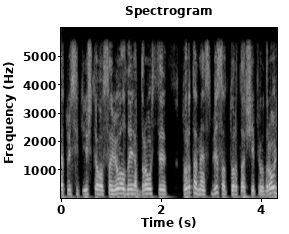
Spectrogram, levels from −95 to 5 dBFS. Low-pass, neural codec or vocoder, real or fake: 5.4 kHz; none; real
